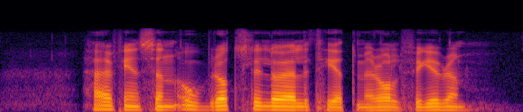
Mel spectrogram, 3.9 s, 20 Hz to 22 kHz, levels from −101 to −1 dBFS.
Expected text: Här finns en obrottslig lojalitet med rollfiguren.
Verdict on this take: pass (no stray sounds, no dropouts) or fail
pass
